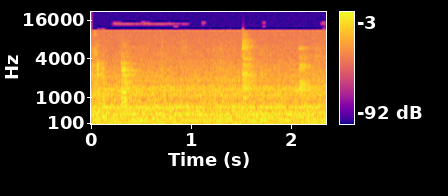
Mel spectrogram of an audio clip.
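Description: A few soft clicks of chopsticks against a small tableware bowl during eating, over a faint steady room hum.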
